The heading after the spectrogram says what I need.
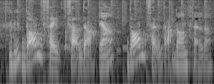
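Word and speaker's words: Dornfelder: ooh Don Felder ah you say the Earth darn Felder yeah Don Felder Dawn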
